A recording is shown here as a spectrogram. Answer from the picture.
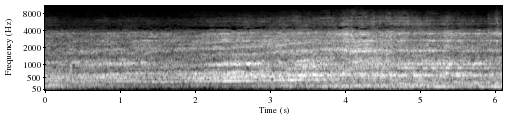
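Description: Soundtrack of a video played over a stadium's public-address speakers: music mixed with a steady, dense rushing sound.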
